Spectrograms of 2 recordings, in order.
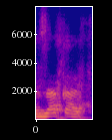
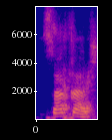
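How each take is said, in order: First: The word begins with a z sound. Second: The word begins with an s sound. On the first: The speaker calls it right. "pembenarannya adalah" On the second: The speaker calls it wrong. "fonem Z diucapkan menjadi S. Contoh kata yang salah"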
